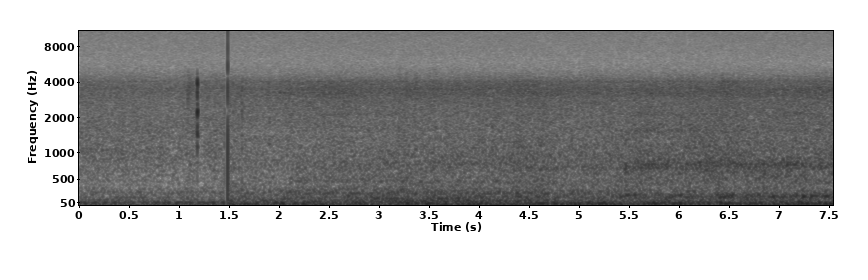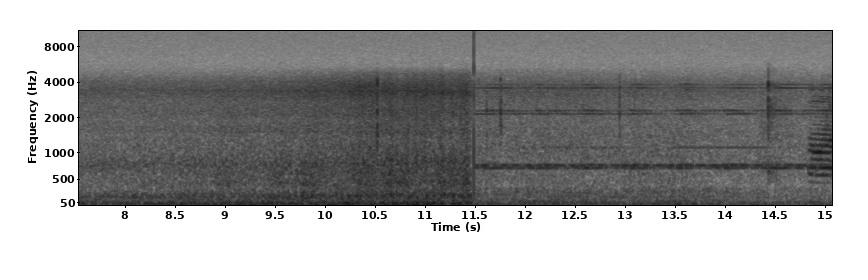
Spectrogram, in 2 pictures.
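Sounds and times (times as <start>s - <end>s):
train rumble: 0.0s - 15.0s
steady high tone: 11.5s - 15.0s.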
